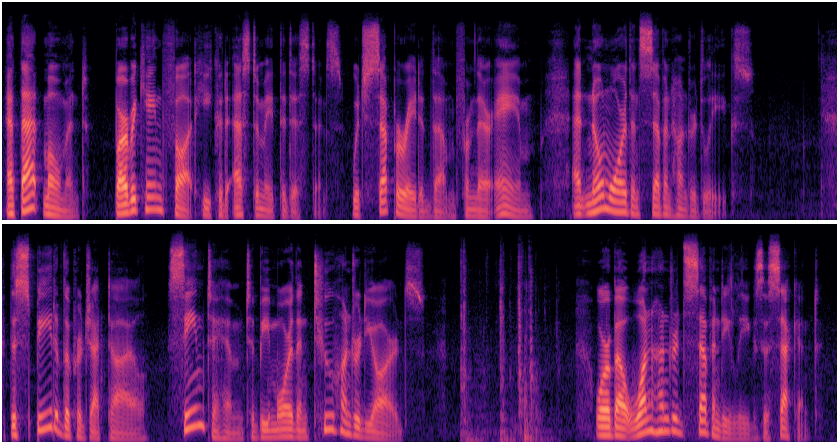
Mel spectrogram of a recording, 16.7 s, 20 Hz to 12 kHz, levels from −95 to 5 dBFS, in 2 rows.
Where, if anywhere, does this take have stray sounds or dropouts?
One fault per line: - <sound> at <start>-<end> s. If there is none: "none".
- squeak at 12.9-14.0 s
